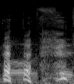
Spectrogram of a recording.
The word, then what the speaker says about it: Dolph: And Dolph. Nice to meet you. Dolph? Spelled like golf with a D.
